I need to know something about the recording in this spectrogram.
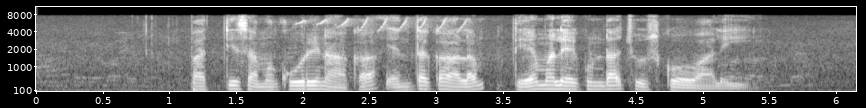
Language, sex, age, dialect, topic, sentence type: Telugu, male, 31-35, Telangana, agriculture, question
